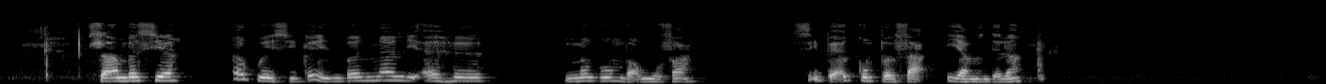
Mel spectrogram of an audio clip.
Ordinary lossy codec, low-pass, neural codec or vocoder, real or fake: MP3, 64 kbps; 7.2 kHz; none; real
